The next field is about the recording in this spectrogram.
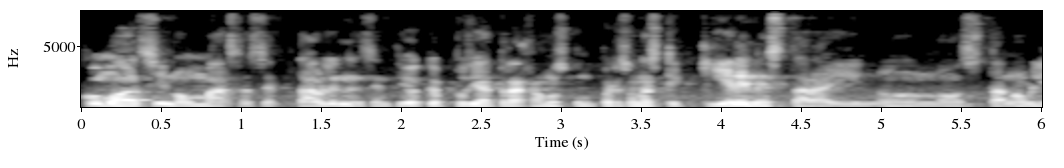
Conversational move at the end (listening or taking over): taking over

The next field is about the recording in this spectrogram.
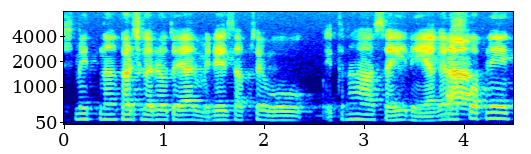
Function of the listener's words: listening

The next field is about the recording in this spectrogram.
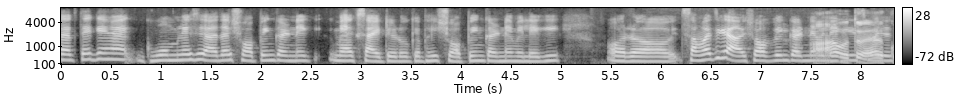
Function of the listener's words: taking over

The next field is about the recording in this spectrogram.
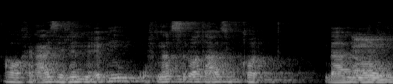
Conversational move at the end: taking over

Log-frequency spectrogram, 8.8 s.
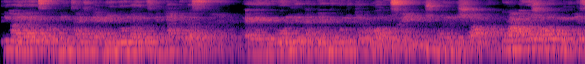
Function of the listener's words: listening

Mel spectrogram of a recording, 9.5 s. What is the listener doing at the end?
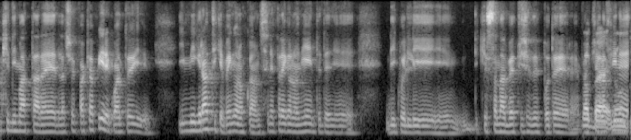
taking over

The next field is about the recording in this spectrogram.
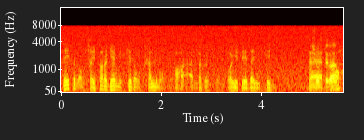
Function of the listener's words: listening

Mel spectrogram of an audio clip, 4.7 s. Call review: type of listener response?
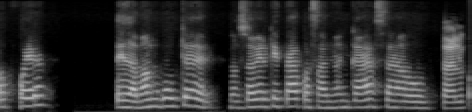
taking over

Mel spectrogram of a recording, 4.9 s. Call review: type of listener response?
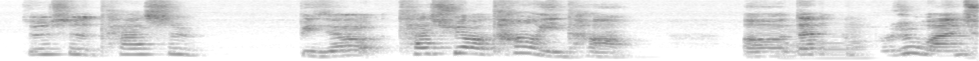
listening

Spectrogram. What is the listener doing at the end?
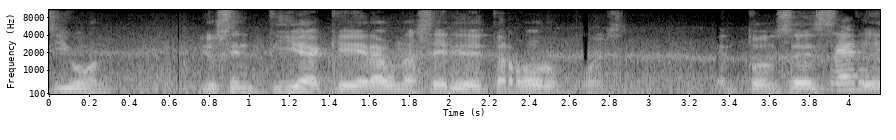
taking over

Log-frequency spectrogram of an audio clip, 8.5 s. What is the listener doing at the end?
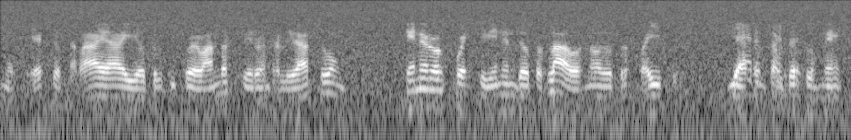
listening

